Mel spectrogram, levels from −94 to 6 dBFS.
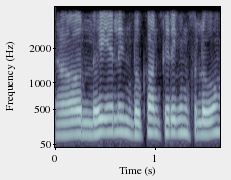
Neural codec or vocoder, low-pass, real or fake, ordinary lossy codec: codec, 16 kHz, 4.8 kbps, FACodec; 3.6 kHz; fake; none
